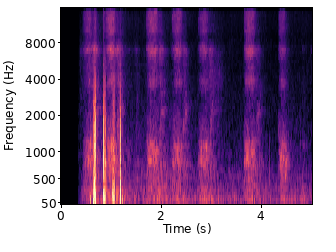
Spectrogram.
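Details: A small dog has a severe reverse sneezing episode: a quick run of snorting pulls, then repeated rasping, honking inward breaths.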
